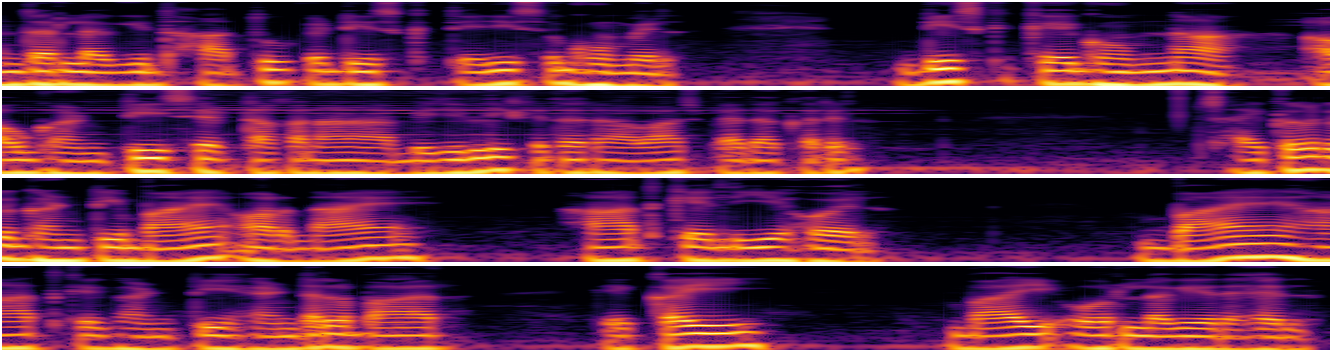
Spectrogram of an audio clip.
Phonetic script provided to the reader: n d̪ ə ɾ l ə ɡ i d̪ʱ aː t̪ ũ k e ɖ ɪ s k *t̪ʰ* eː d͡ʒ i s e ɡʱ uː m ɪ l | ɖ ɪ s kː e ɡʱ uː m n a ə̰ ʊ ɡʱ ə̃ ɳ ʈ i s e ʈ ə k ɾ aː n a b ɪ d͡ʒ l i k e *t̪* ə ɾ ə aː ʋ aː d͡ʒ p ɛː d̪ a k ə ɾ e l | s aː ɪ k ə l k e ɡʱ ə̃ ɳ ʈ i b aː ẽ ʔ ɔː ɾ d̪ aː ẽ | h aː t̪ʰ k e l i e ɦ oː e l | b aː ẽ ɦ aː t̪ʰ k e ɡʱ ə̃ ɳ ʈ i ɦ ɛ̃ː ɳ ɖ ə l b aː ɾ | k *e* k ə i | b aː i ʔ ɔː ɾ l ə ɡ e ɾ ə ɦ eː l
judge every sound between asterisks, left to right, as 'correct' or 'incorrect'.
incorrect, correct, correct

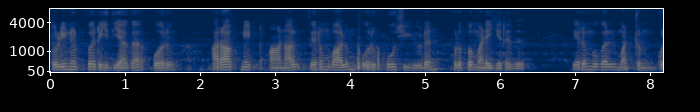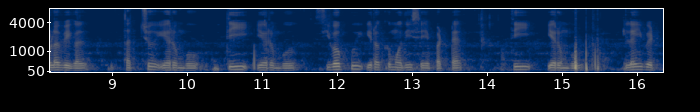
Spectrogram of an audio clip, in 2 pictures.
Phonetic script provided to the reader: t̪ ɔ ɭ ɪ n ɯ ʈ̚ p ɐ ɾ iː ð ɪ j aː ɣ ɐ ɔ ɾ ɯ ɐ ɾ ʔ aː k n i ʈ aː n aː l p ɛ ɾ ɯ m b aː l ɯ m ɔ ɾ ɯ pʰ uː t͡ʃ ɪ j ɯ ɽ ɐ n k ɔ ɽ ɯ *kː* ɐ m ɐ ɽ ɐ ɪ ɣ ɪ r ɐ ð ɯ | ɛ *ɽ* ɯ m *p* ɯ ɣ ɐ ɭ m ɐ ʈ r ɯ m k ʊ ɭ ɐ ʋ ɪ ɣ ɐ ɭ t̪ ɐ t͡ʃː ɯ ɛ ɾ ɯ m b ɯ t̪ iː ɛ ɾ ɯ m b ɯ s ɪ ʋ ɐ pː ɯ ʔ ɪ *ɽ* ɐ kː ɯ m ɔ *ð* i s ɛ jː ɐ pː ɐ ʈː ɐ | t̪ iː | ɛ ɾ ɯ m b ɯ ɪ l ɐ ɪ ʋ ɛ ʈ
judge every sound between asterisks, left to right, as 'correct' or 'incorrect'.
incorrect, incorrect, incorrect, incorrect, correct

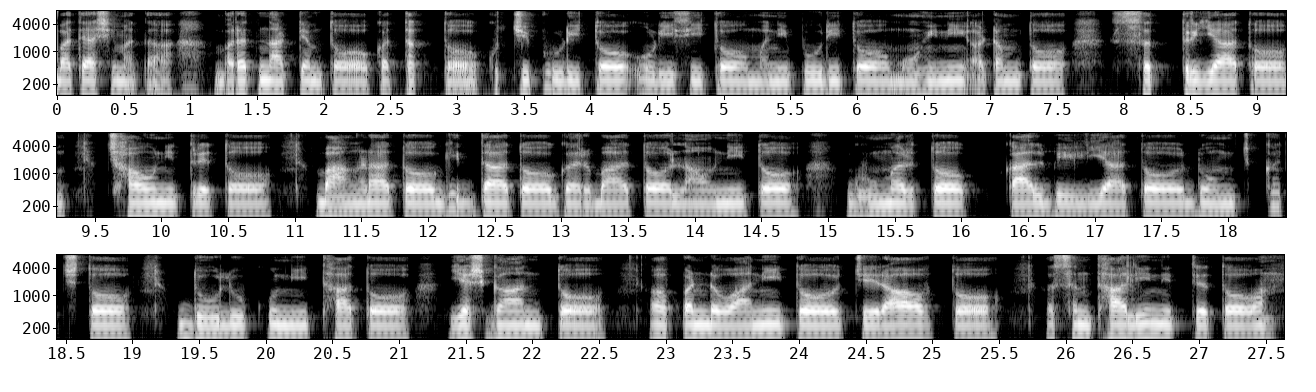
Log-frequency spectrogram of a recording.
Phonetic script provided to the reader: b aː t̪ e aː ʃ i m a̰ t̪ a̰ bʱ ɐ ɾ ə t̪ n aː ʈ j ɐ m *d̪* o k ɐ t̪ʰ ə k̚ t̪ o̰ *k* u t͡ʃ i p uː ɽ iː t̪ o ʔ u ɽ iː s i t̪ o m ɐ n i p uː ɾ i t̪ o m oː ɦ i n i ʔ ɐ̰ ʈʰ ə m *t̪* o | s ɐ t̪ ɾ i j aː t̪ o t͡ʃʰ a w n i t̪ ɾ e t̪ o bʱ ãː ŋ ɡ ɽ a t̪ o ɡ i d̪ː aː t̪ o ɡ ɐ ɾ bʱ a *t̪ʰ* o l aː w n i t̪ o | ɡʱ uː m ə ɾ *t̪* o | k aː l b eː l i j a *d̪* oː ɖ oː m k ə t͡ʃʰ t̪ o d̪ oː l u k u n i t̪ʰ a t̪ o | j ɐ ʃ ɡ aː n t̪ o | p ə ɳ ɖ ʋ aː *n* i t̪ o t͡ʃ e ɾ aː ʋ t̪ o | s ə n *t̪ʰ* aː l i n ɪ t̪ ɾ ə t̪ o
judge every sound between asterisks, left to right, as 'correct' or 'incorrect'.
incorrect, correct, correct, incorrect, correct, incorrect, correct, correct

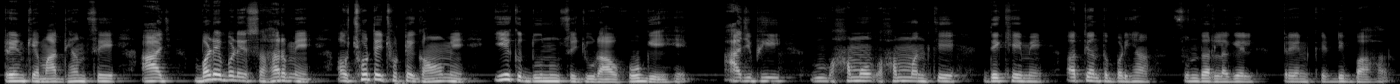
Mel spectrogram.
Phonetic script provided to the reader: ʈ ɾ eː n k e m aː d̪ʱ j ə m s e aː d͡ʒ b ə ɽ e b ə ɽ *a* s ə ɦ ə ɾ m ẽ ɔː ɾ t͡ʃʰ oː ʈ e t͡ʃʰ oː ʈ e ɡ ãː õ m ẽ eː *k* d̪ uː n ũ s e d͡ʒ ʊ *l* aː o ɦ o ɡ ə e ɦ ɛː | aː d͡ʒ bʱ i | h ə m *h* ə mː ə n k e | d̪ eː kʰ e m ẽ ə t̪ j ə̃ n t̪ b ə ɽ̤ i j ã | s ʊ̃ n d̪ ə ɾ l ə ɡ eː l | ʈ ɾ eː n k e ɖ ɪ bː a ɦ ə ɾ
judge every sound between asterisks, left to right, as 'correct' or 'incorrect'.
incorrect, correct, incorrect, correct

